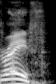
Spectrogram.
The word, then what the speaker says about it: Ralph: head chef head chef it says Ralph right there I know but I've been I've been told I've been told to call him right it's spelled can I just call him Ralph I'm gonna call her off and he says rage his name is Rafe Hong Xiao is also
